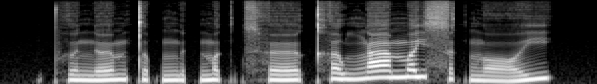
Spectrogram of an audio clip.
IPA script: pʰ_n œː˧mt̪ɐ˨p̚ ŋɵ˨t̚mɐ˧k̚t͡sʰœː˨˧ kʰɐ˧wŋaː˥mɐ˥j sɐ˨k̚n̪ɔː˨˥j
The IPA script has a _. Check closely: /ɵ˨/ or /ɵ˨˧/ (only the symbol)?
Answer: ɵ˨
